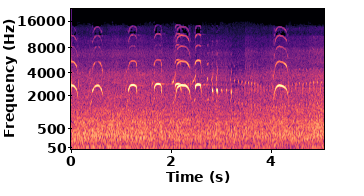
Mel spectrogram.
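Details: A breeding pair of black oystercatchers vocalizing to each other while mating again after losing their newly hatched chick: loud, piercing, slightly arched 'wheep' whistles spaced irregularly, with a quick piping run midway, over steady surf or wind noise.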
